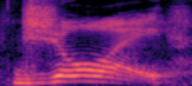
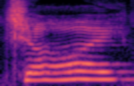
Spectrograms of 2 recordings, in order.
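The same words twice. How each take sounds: First: The word begins with a voiced j sound. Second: The word begins with a soft ch sound. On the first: "so many articulatory moves in the production of the word" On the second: "change it to a ch"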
